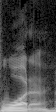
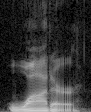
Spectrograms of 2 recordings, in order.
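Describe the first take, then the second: First: It is said in a New York accent. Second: It is said in a General American accent. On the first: This is how the speaker naturally says it. The speaker calls it wrong. "my New York accent is water" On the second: This is how the client wants it said. The speaker calls it right. "it's pronounced water"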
